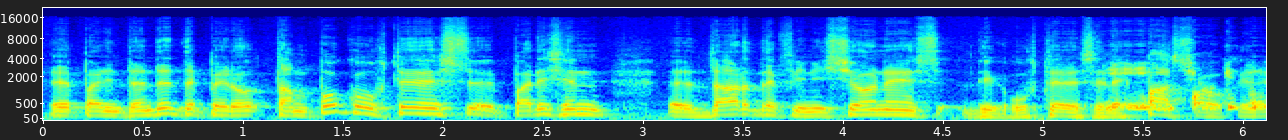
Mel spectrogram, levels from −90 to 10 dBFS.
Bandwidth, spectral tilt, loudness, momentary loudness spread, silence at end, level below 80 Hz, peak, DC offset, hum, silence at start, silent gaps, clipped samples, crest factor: 17 kHz; -5 dB/octave; -24 LUFS; 5 LU; 0 s; -50 dBFS; -4 dBFS; under 0.1%; none; 0 s; none; under 0.1%; 18 dB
